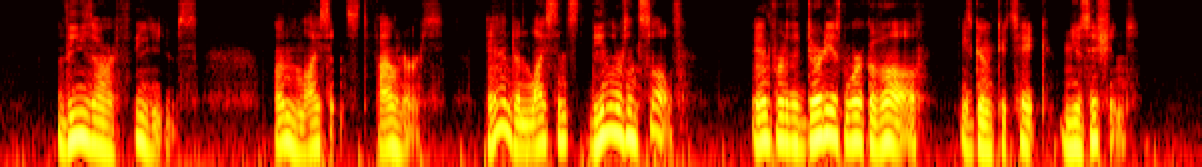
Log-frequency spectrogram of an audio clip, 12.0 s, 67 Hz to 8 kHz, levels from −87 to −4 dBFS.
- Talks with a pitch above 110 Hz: Yes, low, 135 Hz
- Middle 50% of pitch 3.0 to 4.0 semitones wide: Yes, average, 3.6 semitones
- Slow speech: Yes, slow, 115 wpm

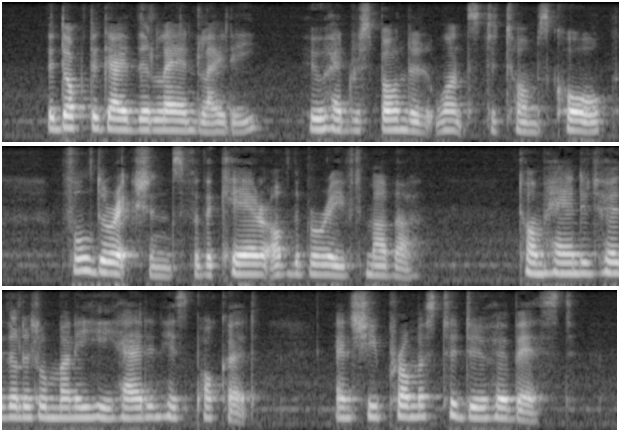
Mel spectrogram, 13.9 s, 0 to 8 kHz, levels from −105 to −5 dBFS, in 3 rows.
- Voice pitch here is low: No, medium, 180 Hz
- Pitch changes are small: Yes, narrow, 2.0 semitones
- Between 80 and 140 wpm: No, average, 175 wpm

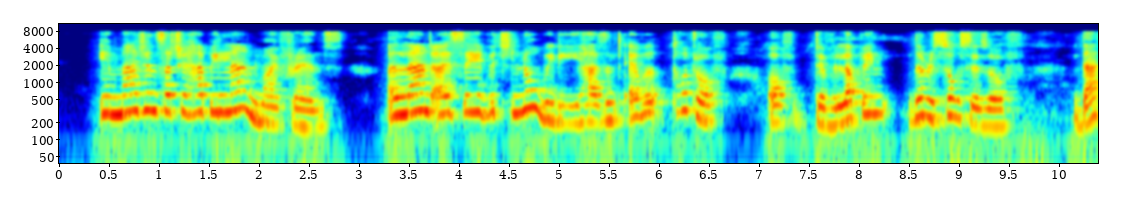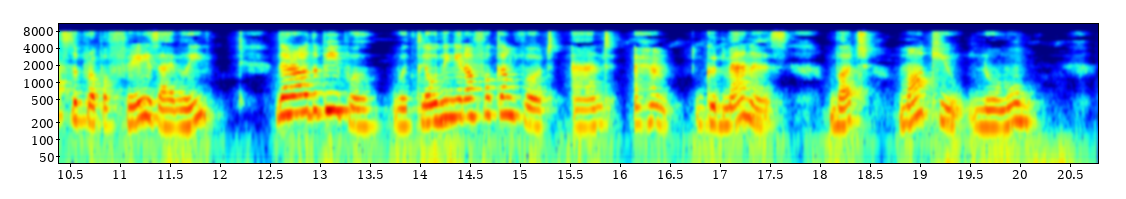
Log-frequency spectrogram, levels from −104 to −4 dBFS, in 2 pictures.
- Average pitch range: No, wide, 7.8 semitones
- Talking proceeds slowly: Yes, slow, 130 wpm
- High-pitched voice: Yes, high, 225 Hz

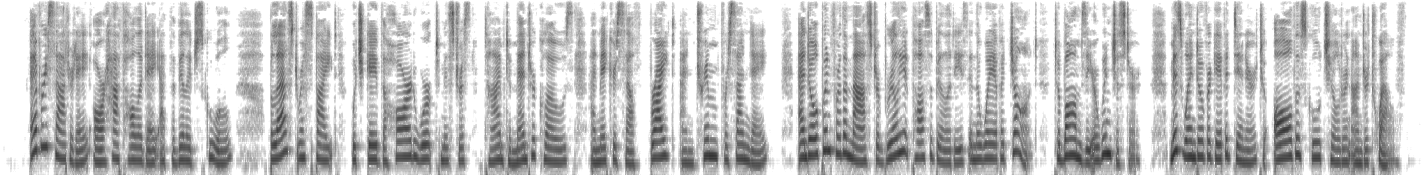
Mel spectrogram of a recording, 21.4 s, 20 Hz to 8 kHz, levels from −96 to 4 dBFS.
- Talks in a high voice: Yes, high, 200 Hz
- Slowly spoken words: No, average, 165 wpm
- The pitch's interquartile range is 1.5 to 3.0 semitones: No, average, 4.6 semitones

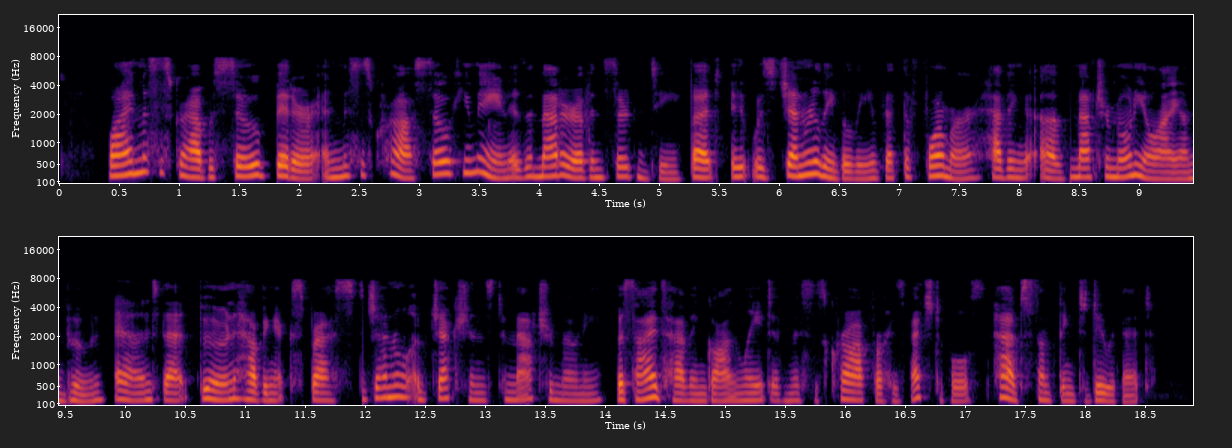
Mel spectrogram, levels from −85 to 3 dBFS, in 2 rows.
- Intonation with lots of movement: No, average, 4.5 semitones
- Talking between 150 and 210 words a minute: Yes, average, 180 wpm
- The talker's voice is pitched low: No, high, 190 Hz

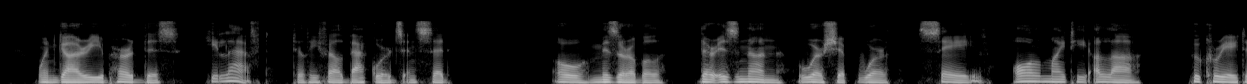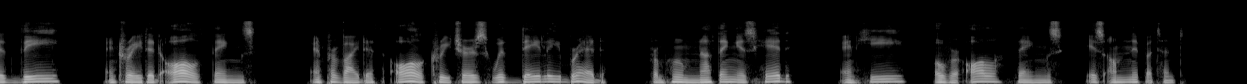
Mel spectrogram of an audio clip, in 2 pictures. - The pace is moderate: No, slow, 115 wpm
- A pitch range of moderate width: Yes, average, 3.1 semitones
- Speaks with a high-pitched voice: No, low, 105 Hz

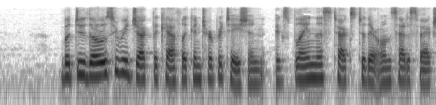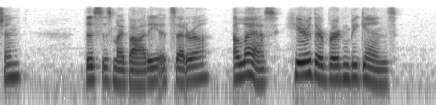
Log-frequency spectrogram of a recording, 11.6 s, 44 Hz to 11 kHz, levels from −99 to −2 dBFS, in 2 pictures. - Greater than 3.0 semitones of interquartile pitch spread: Yes, average, 3.5 semitones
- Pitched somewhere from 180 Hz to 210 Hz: No, medium, 170 Hz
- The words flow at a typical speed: No, slow, 130 wpm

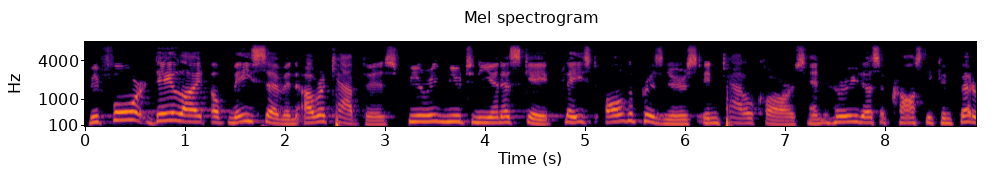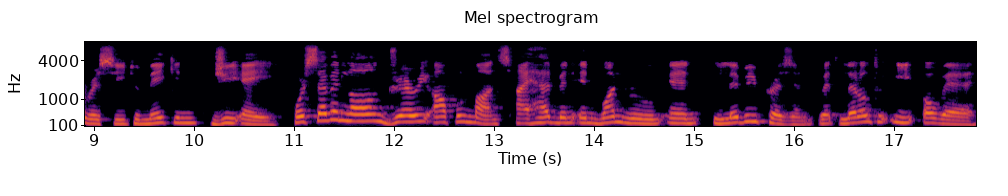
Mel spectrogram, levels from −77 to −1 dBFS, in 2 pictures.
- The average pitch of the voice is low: No, medium, 180 Hz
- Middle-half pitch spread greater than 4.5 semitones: Yes, wide, 5.5 semitones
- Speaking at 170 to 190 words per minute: No, average, 160 wpm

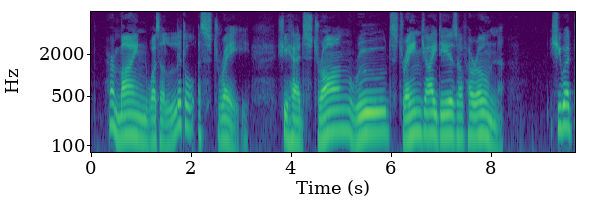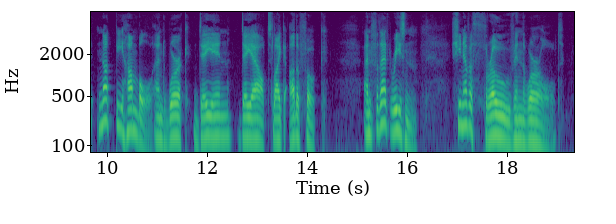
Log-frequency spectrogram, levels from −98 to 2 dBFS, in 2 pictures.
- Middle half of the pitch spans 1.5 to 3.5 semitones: No, average, 4.1 semitones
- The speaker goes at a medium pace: No, slow, 120 wpm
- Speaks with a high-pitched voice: No, low, 130 Hz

